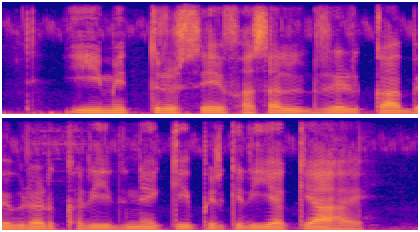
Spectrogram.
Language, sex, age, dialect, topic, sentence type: Hindi, male, 25-30, Awadhi Bundeli, banking, question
